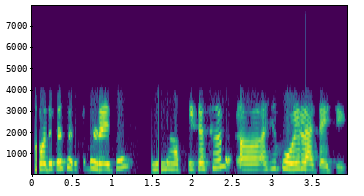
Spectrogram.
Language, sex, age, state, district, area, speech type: Marathi, female, 18-30, Maharashtra, Buldhana, rural, conversation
